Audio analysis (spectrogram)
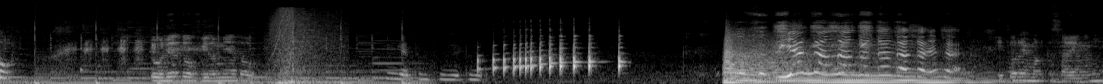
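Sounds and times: wood-block-like ticks: 0:04.8 - 0:06.3.

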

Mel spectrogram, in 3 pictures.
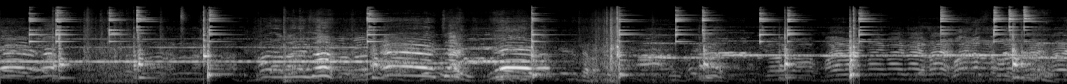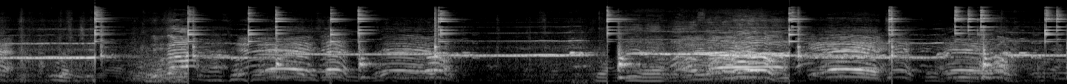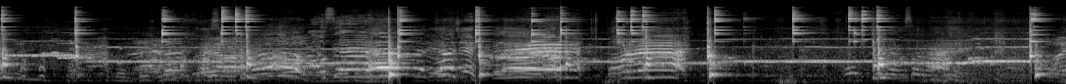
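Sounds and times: men calling out: 0:00.0 - 0:10.6, 0:11.6 - 0:15.3, 0:16.6 - 0:31.0
men's voices: 0:00.0 - 0:15.2, 0:16.6 - 0:28.8
long held high note: 0:00.0 - 0:32.0
sharp metallic strikes: 0:00.3 - 0:02.4, 0:03.7 - 0:04.0, 0:05.3 - 0:10.5, 0:11.6 - 0:15.4, 0:16.7 - 0:17.2, 0:18.6 - 0:18.8, 0:19.6 - 0:22.4, 0:23.0 - 0:24.0, 0:25.2 - 0:30.4, 0:31.6 - 0:32.0
sharp ringing clacks: 0:00.3 - 0:02.4, 0:03.7 - 0:03.9, 0:05.3 - 0:10.5, 0:11.6 - 0:11.9, 0:12.5 - 0:15.4, 0:16.7 - 0:17.2, 0:18.6 - 0:18.8, 0:19.5 - 0:22.4, 0:23.0 - 0:24.0, 0:25.2 - 0:30.4, 0:31.6 - 0:32.0
thin steady tone: 0:06.2 - 0:10.6, 0:16.7 - 0:17.3, 0:19.5 - 0:24.0, 0:25.2 - 0:30.5.

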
